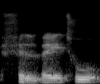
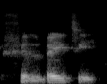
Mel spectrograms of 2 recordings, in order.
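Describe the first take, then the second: First: The last word ends with a 'u' vowel. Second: The last word ends with an 'i' vowel. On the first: The speaker calls it wrong. "we don't say fil baytu" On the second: The speaker calls it right. "we say fil bayti"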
